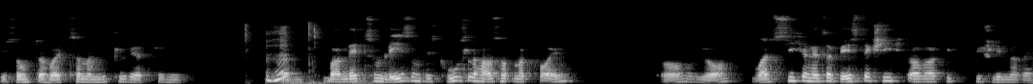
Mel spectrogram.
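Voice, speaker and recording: In an Austrian accent, a man speaks fairly slowly and somewhat breathily, with ordinary pitch variation. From Upper Austria. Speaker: podcast guest. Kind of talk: casual chat.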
